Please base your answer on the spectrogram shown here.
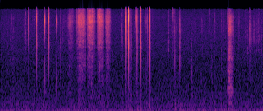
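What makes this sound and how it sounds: An unwrapped, solid, cream-colored, rectangular olive oil soap bar, hand-sized, is held in the hand and scratched and rubbed with long glitter nails. Quiet, bright, dry scratching ticks and brief rubbing strokes sound over a soft low hum. Each sharp tap dies almost instantly.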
